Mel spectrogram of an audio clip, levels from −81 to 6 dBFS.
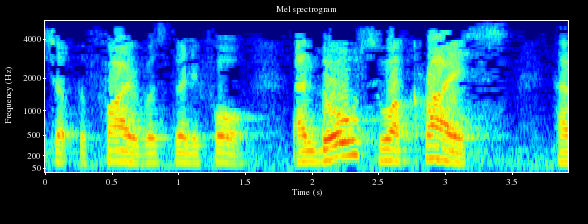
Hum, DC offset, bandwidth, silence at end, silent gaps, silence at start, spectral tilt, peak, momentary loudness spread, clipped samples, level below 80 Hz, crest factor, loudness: none; under 0.1%; 5.4 kHz; 0 s; none; 0 s; -8.5 dB/octave; -4 dBFS; 13 LU; under 0.1%; -54 dBFS; 16 dB; -19 LUFS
